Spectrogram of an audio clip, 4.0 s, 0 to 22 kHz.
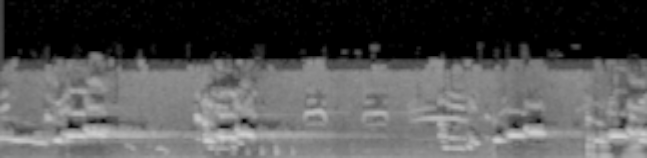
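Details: At sunrise on 5 June, two Magpie shrikes atop a tree in Djuma Game Reserve sing their morning song: clear, fluty whistles, some sliding downward, in short repeated phrases, with background rumble and soft speech.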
